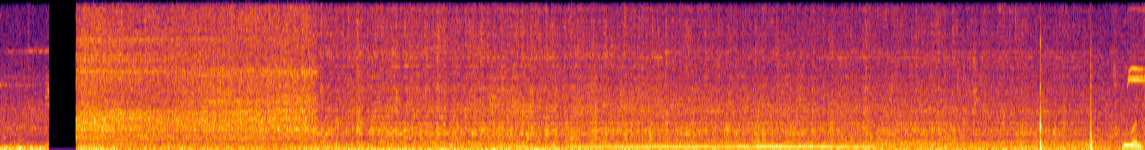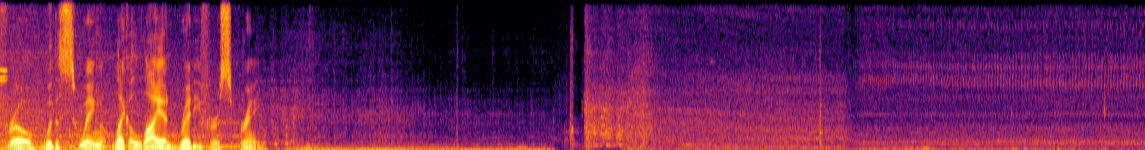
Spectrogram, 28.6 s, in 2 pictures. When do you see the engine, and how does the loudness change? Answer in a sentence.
You can hear the engine from 0.0 to 28.5 s, getting quieter.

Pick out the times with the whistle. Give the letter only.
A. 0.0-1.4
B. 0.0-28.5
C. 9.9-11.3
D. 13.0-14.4
D.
